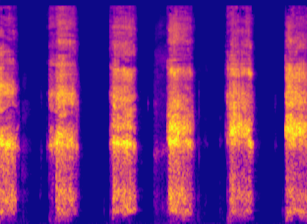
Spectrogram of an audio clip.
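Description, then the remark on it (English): A voice imitates an Amazon delivery truck's reversing warning: six harsh, breathy, noisy bursts repeated in a steady, even rhythm, each about half a second long, loud and with no words. “Because, bitch, when those trucks back up, what is that noise?”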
